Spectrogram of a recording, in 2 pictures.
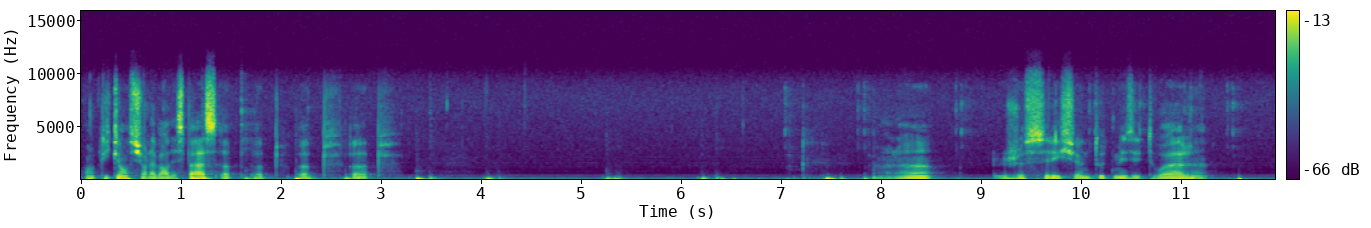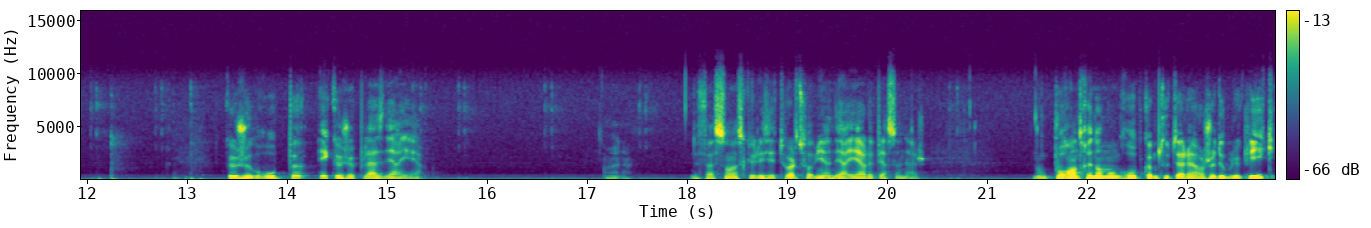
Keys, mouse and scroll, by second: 1.0-7.6 drag, 1.2 space, 2.3 space, 3.5 space, 5.4 space, 6.3 space, 7.9 shift+click, 8.9 click, 9.6 click, 10.6 click, 11.6 click, 14.2 click, 15.4 click, 16.7 click, 17.6 click, 19.6 middle click, 20.7 click.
